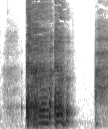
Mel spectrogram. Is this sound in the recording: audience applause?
no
